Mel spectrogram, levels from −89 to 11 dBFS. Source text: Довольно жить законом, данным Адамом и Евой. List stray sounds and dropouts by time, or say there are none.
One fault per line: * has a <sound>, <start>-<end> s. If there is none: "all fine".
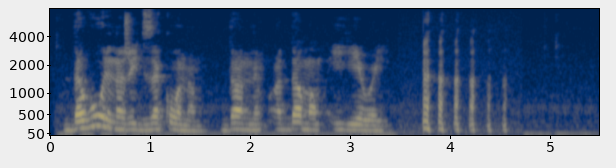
* has a laugh, 3.7-4.6 s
